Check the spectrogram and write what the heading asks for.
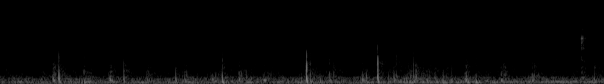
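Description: Handling noise from a handheld camera being moved around the cab: a low rumble with scattered light clicks and ticks, and one brief high chirp near the end.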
